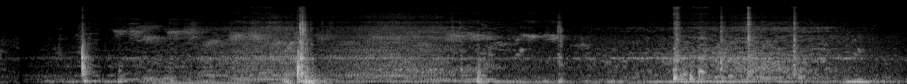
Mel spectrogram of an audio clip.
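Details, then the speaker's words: Toyota Avanza rear double AC blower, before repair: rough snoring roar with thin whine and scattered clicks, worse at higher fan speed; blower fan fixed without dismantling the unit. "the sound is very annoying the more volume the speed volume is only bread toothpaste speed up the more Crush is very uncomfortable and very annoying"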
